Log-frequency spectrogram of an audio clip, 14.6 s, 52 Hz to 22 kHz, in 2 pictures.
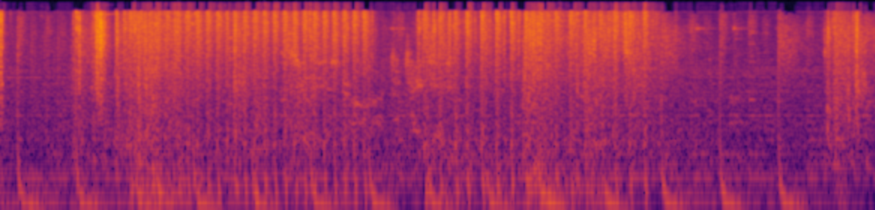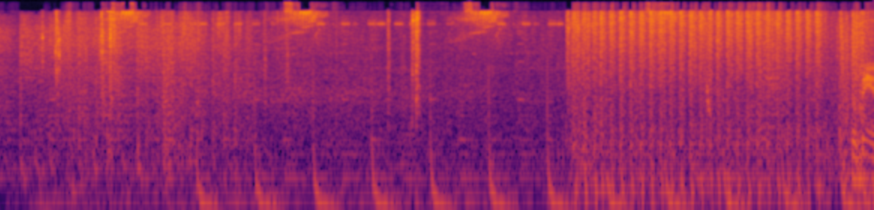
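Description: Sustained heavy suppressing gunfire in The Division 2, dense overlapping automatic bursts from machine guns and rifles firing almost continuously for the whole stretch, loud and close, with only brief dips between volleys and little talk.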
